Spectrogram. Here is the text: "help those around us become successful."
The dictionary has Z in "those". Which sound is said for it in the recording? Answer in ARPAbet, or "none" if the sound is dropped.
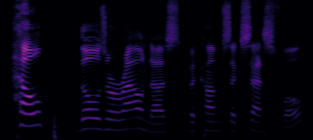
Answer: Z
